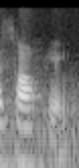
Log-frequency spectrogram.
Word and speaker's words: softly: You say softly. The t is really not there.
